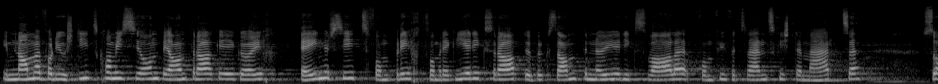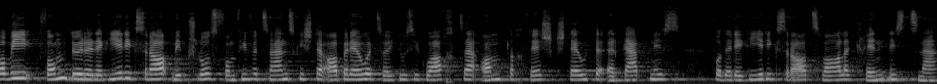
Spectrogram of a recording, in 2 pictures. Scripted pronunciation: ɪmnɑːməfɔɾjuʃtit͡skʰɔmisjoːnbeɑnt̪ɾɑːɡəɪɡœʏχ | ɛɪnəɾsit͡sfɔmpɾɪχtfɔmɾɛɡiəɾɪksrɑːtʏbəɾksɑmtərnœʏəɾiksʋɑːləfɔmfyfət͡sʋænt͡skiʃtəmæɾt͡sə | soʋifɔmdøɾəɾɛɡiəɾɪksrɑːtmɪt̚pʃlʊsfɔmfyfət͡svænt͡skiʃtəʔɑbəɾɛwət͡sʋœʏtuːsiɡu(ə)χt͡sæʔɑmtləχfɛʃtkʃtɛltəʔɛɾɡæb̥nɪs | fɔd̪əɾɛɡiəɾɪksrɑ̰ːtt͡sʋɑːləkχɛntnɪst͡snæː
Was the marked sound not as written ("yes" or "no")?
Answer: yes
